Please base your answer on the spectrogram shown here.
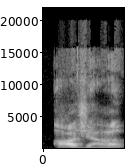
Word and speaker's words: Aja: um which is um sometimes informally pronounced as david ajah which a-g-a-a-a-j-a um who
